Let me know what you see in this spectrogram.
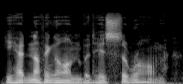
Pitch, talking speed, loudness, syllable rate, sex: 90 Hz, 230 wpm, -20 LUFS, 5.6 syllables/s, male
